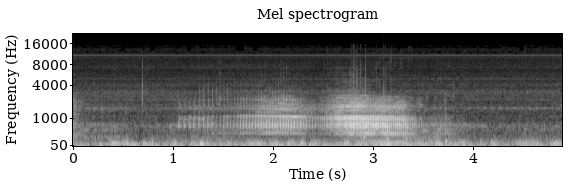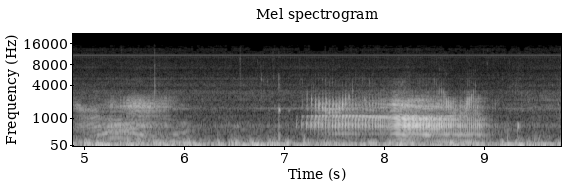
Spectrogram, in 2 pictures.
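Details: Whale song recorded underwater on 14 August during a sound-only water entry: drawn-out, wavering moans and groans in repeated phrases.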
